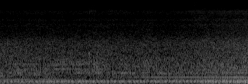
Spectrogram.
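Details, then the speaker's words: 1985 Jeep CJ8 Scrambler, steel-body original, rebuilt 4.2 L inline six with few miles since rebuild, started up and idling: steady low hum, even firing, no knocks or ticks; smooth healthy normal idle. "Nice smooth running vehicle too. Get around to the other side, we'll fire it up."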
